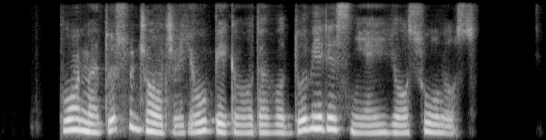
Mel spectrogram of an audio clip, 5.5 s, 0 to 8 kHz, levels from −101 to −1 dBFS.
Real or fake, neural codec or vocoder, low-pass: fake; codec, 16 kHz, 1.1 kbps, Voila-Tokenizer; 7.2 kHz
